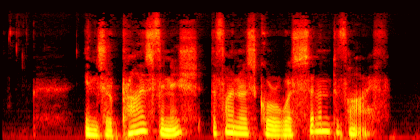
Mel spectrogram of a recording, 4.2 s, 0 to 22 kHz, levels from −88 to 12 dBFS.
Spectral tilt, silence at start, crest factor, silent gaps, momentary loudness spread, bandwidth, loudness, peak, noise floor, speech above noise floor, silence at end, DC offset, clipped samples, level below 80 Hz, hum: -5.5 dB/octave; 0.85 s; 16 dB; none; 6 LU; 16 kHz; -16 LUFS; 0 dBFS; -47 dBFS; 32 dB; 0.4 s; under 0.1%; under 0.1%; -40 dBFS; none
